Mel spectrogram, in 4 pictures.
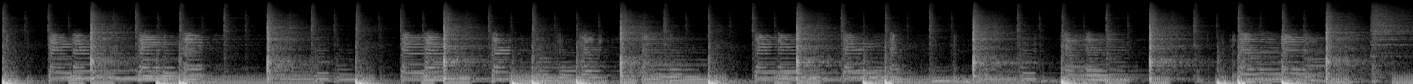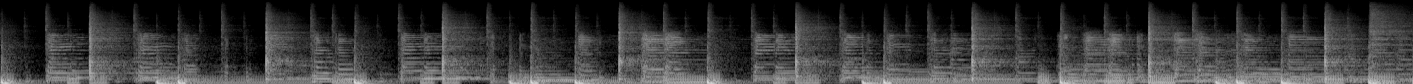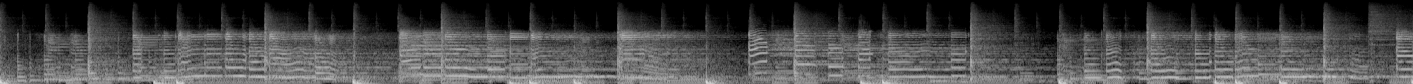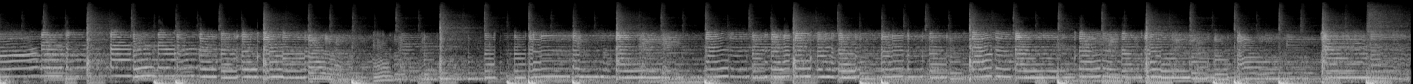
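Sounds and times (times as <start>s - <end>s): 
music jam in D minor: 0.0s - 56.5s.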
